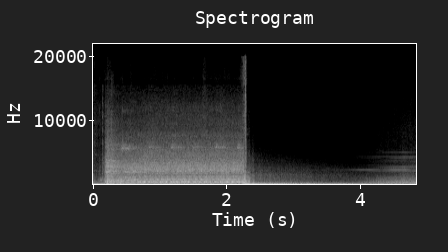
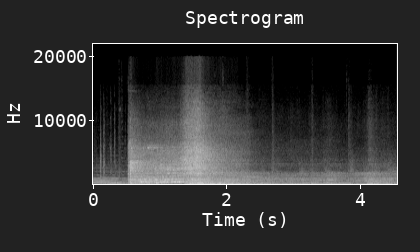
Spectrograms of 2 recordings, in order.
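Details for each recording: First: Chevrolet Camaro IROC-Z, 18,000 original miles, abandoned 30 years, fresh battery: starter spins the V8 evenly for about two seconds with throttle given but never fires; suspected no fuel delivery. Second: Abandoned 18,000-original-mile IROC-Z Camaro V8 after 30 years, fresh coolant and fuel, newly installed injectors: cranks briefly, catches cleanly, settles into a lumpy, even idle that sounds cammed, no knocks or misses; healthy start.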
